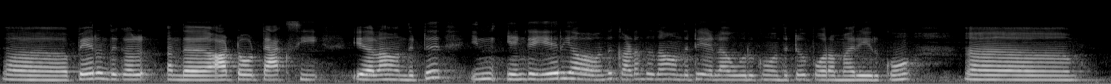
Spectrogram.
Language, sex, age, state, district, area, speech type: Tamil, female, 45-60, Tamil Nadu, Pudukkottai, rural, spontaneous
